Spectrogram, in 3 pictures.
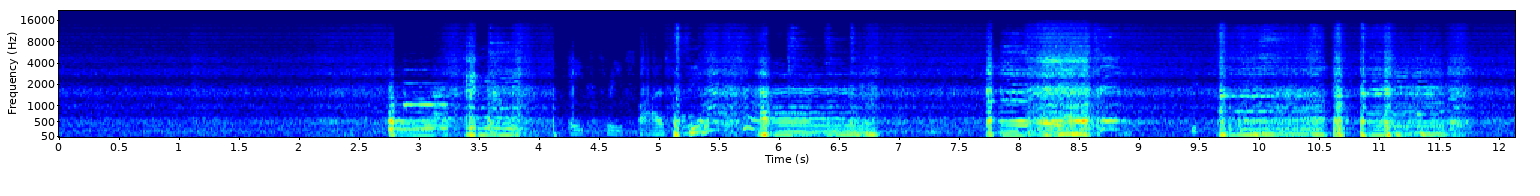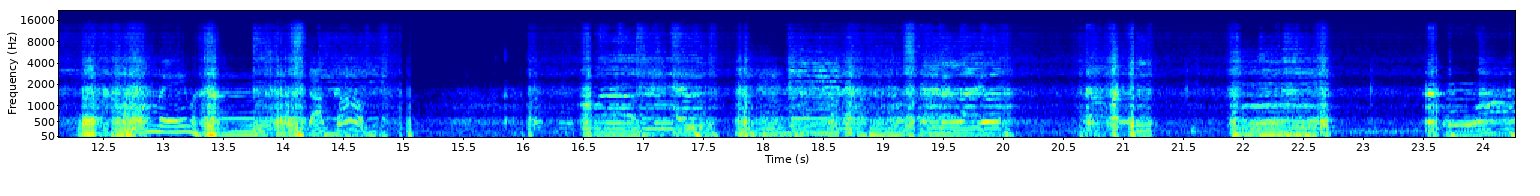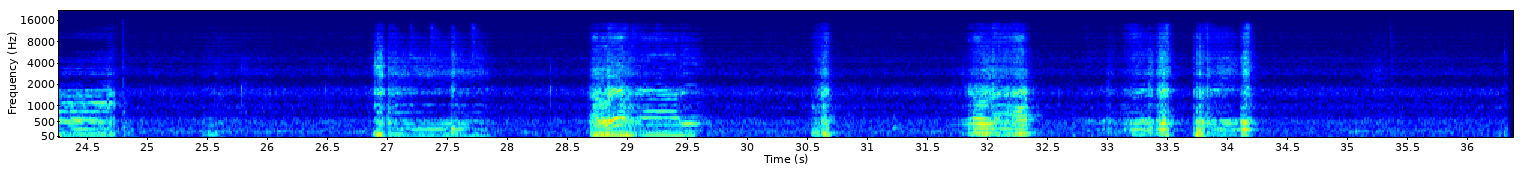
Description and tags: Scrolling the length of the radio dial in Bozeman, MT. Recorded with Rode NTG-2 mic into Zoom H6 Handy Recorder.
